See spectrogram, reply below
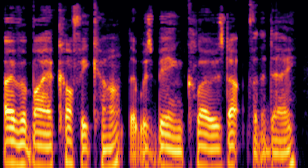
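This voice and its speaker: A man's voice: low-pitched, brisk, a little mellow, no echo, clean studio sound. A man narrating a suspense audiobook in the third person.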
